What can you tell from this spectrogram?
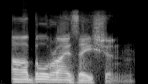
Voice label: "arborization", British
